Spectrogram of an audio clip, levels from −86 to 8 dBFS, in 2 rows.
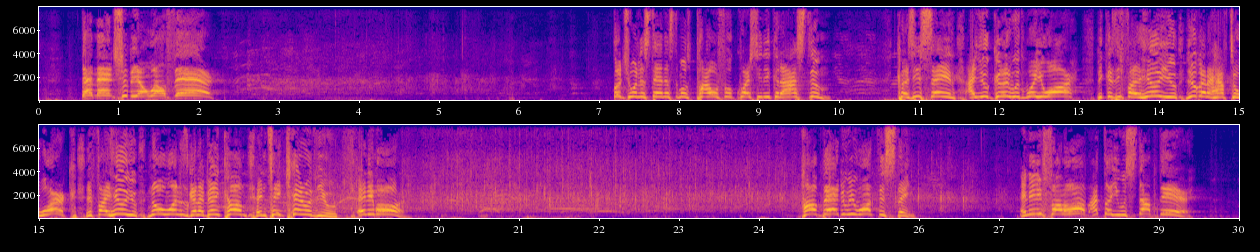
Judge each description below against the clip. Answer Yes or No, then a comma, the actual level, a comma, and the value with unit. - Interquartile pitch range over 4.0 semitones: No, average, 2.8 semitones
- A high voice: Yes, very high, 350 Hz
